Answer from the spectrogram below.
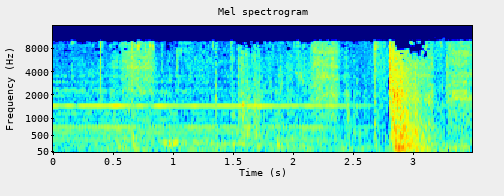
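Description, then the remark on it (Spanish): The door of an apartment in an apartment block opens with a few faint clicks and rattles, then a single loud, heavy thud near the end, all over a steady low electrical hum. “accede al recinto de un bloque de apartamentos y corre hasta la puerta de uno de ellos. Abre”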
